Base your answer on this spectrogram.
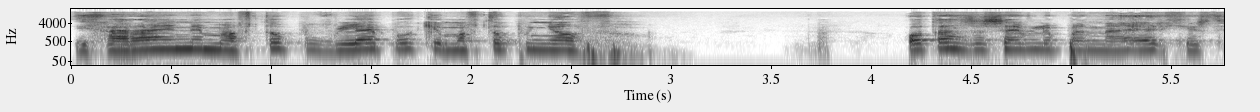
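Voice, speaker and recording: A woman talks at a moderate pace in a medium, somewhat breathy voice with fairly even intonation. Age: 60s. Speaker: birthday host giving a speech. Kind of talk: birthday speech to guests.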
